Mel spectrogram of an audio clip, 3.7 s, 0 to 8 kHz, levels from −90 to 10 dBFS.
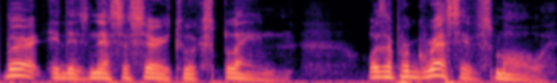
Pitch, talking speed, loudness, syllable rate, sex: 120 Hz, 160 wpm, -16 LUFS, 5.9 syllables/s, male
